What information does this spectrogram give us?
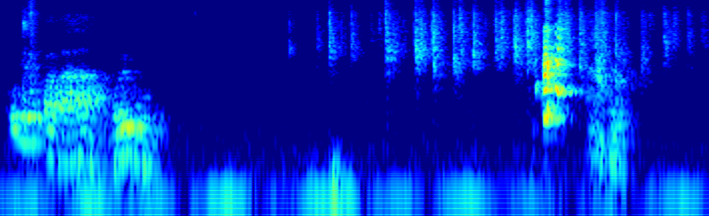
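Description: A parrot speaks a short voice-like phrase, then gives a run of harsh, breathy bursts ending in a sharp screech. Faint room hum runs underneath.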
